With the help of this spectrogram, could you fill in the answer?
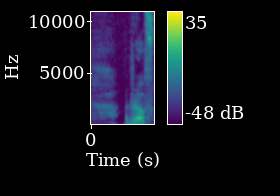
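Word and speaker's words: rough: रफ का मतलब होता है उबड़ खाबड़ या खुदरापन, उबड़ खाबड़ या खुदरापन।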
